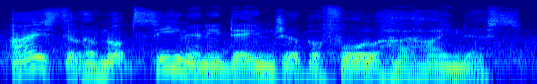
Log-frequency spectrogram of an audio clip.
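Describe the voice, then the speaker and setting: A calm young royal seer from a fantasy game, speaks in a mid-pitched voice. He is formal and measured, choosing cryptic words as though he knows more than he tells. A faint noise sits behind him. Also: vocal fry. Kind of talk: scripted video game cutscene acting.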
